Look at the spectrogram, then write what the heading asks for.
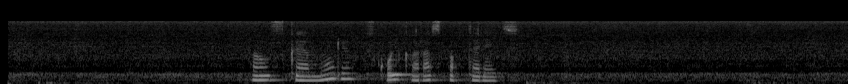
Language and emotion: Russian, neutral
